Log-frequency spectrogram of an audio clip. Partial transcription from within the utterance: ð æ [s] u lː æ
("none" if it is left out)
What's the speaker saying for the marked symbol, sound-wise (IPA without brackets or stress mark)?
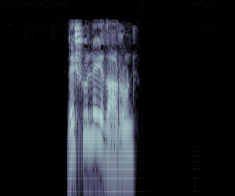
ʃ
